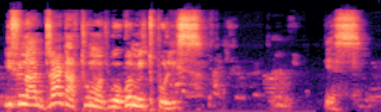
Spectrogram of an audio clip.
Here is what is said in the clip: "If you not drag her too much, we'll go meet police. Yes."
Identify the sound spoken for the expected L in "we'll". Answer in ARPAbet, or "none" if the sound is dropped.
W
